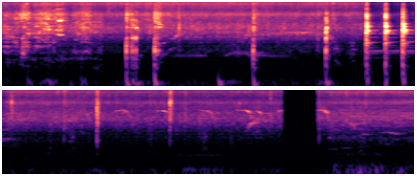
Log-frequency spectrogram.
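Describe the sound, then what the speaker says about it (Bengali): Onions and chillies fry with turmeric in a pan, with a quiet sizzle beneath a series of sharp utensil taps and scrapes against the pan, then a brief gap. "তো দেখো পেঁয়াজটা আর লঙ্কাটা আমার বেশ ফ্রাই হয়ে গেছে।"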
